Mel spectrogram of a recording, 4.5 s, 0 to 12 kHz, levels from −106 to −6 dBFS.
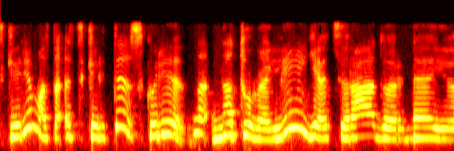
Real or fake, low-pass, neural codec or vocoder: real; 7.2 kHz; none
